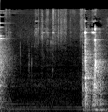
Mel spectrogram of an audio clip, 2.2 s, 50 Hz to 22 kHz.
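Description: Mostly quiet, then near the end a short clatter of steel on steel as a bender plate is slipped into place on a UB100 bar bender.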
